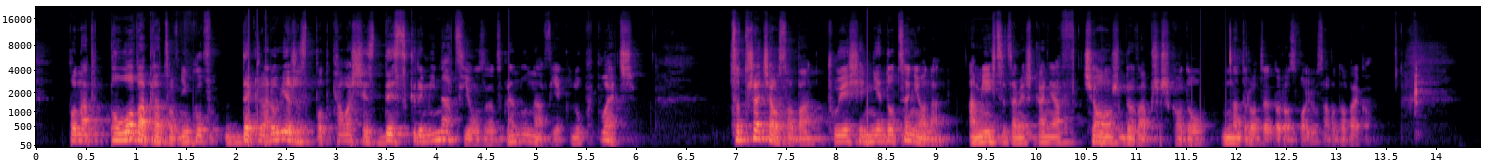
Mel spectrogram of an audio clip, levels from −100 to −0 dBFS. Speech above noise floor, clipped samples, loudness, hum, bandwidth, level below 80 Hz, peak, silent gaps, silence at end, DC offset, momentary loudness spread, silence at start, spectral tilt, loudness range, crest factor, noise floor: 44 dB; under 0.1%; -37 LUFS; none; 18.5 kHz; -68 dBFS; -12 dBFS; none; 0.55 s; under 0.1%; 14 LU; 0.35 s; -6 dB/octave; 8 LU; 24 dB; -80 dBFS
